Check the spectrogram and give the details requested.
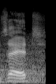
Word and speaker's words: Z: while um the system Zed uh not Z as we pronounce it in yeah that's a European thing it is yeah um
